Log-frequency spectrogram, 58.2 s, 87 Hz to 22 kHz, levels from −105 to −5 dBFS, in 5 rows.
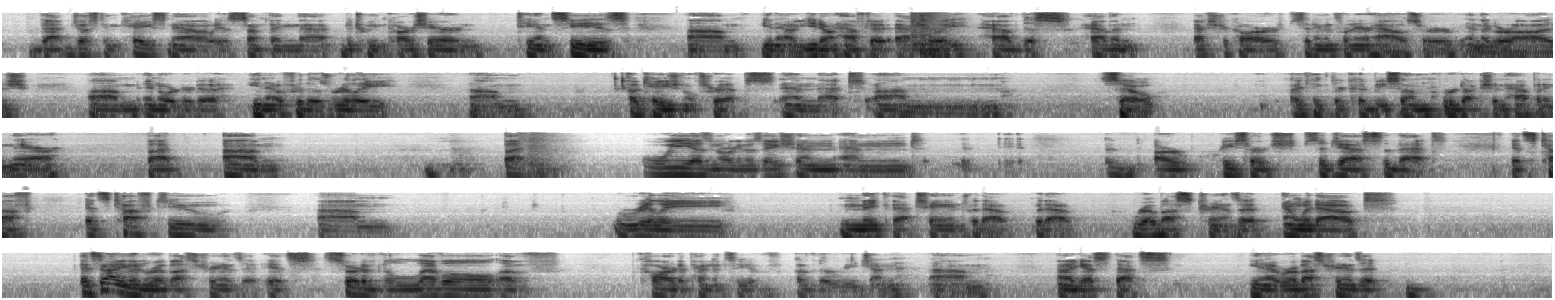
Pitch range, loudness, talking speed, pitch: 100-110 Hz, -23 LUFS, 120 wpm, 105 Hz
